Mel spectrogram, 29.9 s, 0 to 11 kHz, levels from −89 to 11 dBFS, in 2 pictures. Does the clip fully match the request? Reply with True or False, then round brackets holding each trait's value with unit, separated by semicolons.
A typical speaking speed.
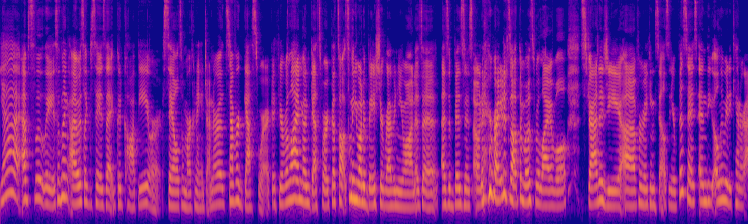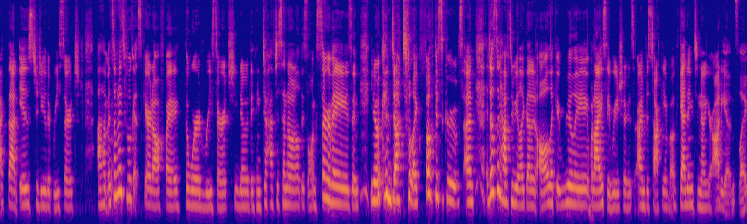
False (255 wpm)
